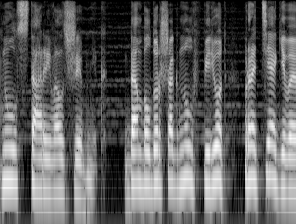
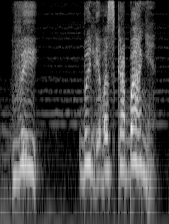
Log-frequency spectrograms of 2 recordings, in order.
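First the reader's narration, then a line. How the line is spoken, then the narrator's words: Whisper. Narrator (Russian): прошептал Гарри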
